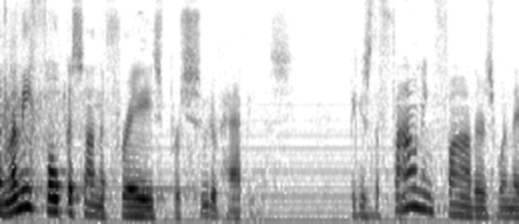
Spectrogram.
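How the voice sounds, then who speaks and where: Over music in the background, a man with a Northeastern US accent speaks at a moderate pace and medium pitch with lively intonation. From US Northeast. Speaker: business executive, tool maker. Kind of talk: keynote speech. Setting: conference stage.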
